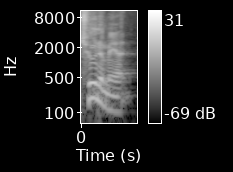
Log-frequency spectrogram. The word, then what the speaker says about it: tournament: tournament you could is the word is pronounced tunament in Augusta.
